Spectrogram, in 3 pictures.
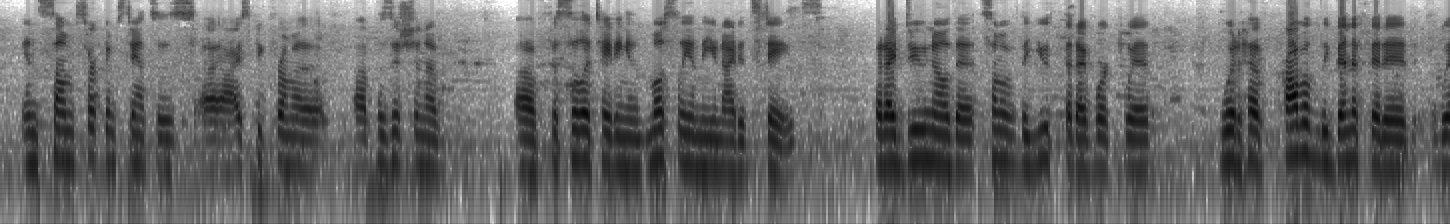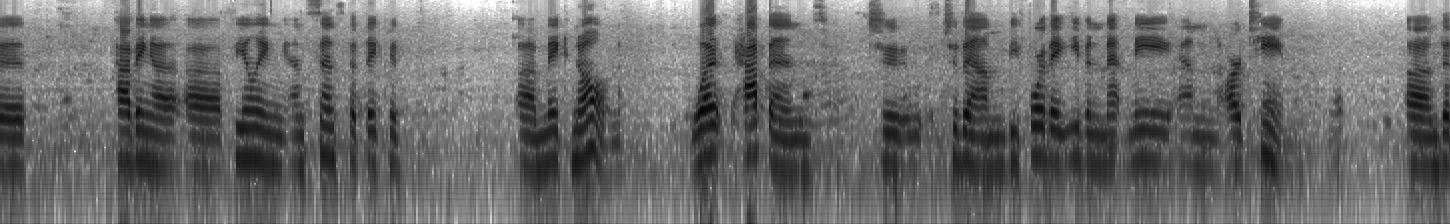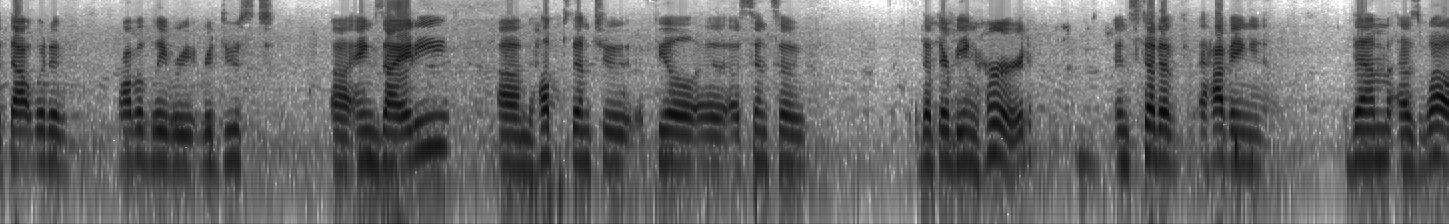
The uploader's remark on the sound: on the ground at the European Forum for Restorative Justice Conference, June 2023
